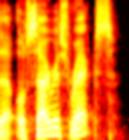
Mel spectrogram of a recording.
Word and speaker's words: OSIRIS-REx: Now, first of all, we need to know how to pronounce this thing. It's OSIRIS-REx. Is that right? – That's correct. That's okay.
